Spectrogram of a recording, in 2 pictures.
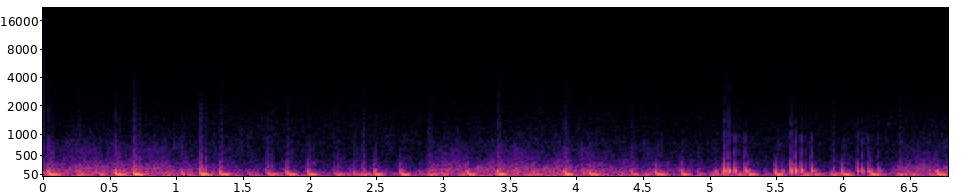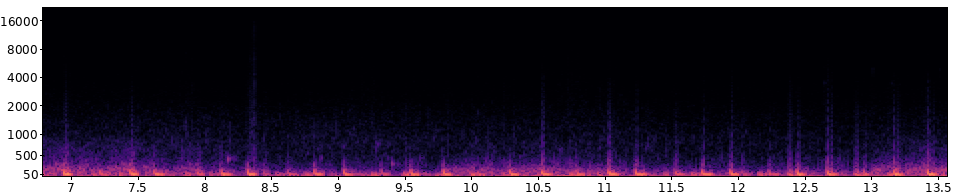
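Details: ASMR recording with breathing and mouth sounds: soft, low, repeated thumps at about 120 a minute, somewhat uneven, under a faint hum; heartbeat.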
